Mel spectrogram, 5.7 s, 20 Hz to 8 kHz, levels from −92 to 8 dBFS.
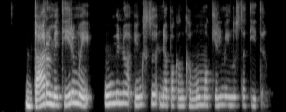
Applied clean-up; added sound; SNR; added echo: neural mask model Resemble Enhance denoiser.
